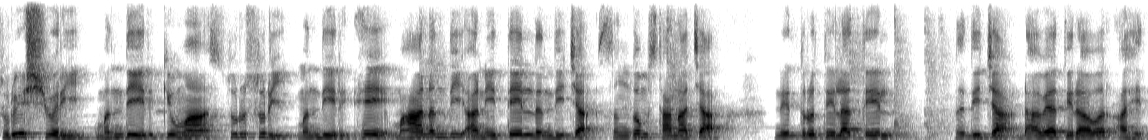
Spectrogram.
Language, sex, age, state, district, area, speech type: Marathi, male, 30-45, Maharashtra, Hingoli, urban, read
